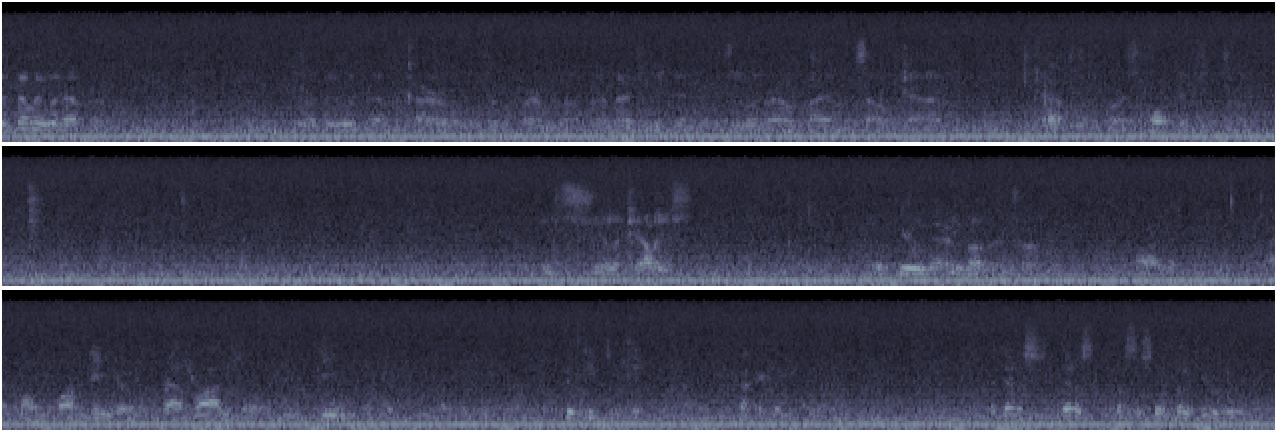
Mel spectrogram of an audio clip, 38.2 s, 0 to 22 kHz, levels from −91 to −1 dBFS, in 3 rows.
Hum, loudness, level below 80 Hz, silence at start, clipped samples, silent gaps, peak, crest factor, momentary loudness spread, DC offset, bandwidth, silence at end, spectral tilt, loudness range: none; -48 LUFS; -58 dBFS; 0 s; under 0.1%; none; -30 dBFS; 16 dB; 4 LU; under 0.1%; 16.5 kHz; 0 s; -5 dB/octave; 2 LU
